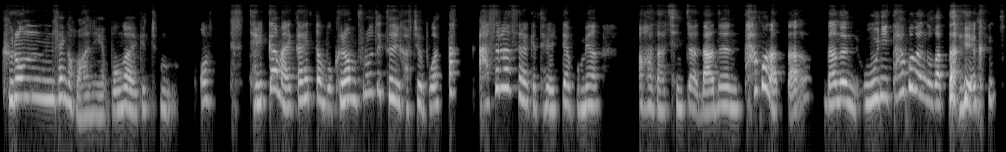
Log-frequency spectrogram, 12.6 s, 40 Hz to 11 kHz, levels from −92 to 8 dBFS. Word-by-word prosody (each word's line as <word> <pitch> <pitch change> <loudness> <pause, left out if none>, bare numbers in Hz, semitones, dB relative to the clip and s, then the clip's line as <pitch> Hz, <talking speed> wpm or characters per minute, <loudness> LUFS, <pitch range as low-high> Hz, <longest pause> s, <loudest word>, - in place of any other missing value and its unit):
그런 295 0 +1
생각 285 -4 -1
많이 160 +2 -7
해요. 165 - -11
뭔가 195 +3 0
이렇게 195 +2 -7
좀 205 -2 -12 0.3
어 265 +1 -4 0.5
될까 250 - +1
말까 220 - +1
했던 290 -1 +1
뭐 215 - -5
그런 275 +5 +4
프로젝트들이 340 -2 -2
갑자기 215 +1 -5
뭐가 225 +1 -2
딱 370 0 -1 0.2
아슬아슬하게 420 - +1
될 205 -2 -4
때 235 +2 -1
보면 220 +1 -4 0.5
'아 220 -1 -4
나 200 -2 -5
진짜 205 +1 -5
나는 205 +2 +1
타고났다. 280 - +2 0.2
나는 245 -2 +3
운이 290 +5 +1
타고난 365 +2 +2
것 260 - -1
같다.' 235 -1 +5 0.2
약간 235 +4 -4
240 Hz, 325 characters per minute, -24 LUFS, 210-295 Hz, 0.5 s, 같다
